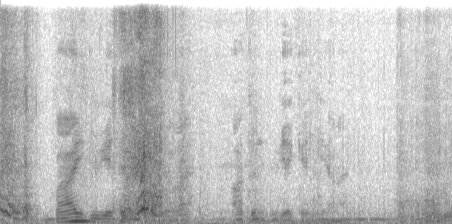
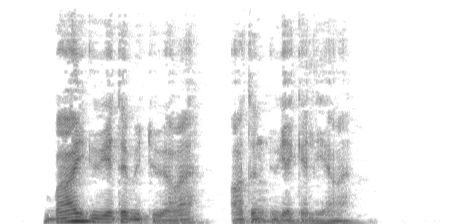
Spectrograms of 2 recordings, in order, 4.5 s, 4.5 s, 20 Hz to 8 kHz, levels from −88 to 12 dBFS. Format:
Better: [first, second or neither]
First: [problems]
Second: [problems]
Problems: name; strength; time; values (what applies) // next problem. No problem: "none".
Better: second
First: background sound (Zipper (clothing)); 2 dB above the speech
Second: none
